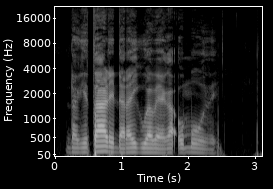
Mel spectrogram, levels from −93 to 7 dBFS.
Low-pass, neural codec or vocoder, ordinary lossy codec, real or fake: none; vocoder, 44.1 kHz, 128 mel bands every 512 samples, BigVGAN v2; none; fake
